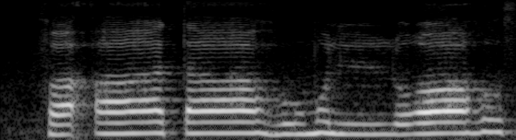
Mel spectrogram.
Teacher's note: فآتا میں فتح قائمہ ہے، دونوں جگہ آواز برابر رکھنی ہے، 2 حرکتوں کے برابر لمبا کھینچنا ہے۔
